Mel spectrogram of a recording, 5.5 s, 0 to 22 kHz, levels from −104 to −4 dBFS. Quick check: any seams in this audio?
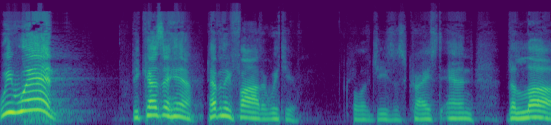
yes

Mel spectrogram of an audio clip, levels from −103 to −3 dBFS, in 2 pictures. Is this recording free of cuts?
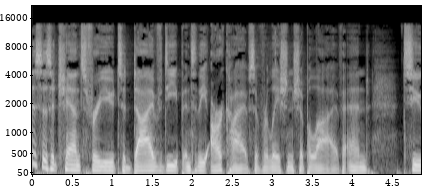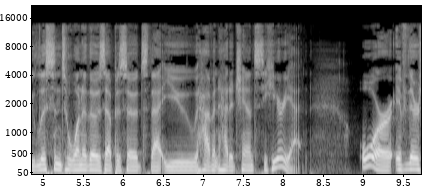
yes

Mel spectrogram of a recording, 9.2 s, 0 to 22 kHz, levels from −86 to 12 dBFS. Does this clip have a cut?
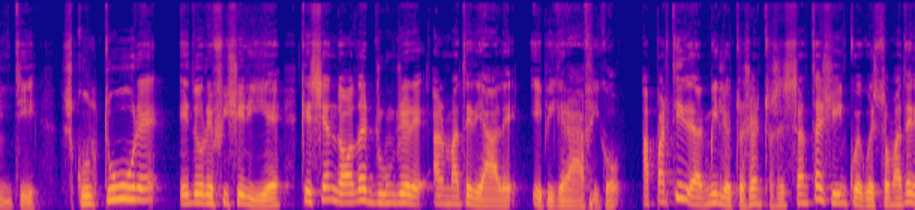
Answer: yes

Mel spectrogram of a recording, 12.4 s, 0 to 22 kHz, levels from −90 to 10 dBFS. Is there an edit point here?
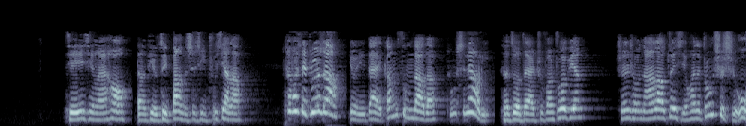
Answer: yes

